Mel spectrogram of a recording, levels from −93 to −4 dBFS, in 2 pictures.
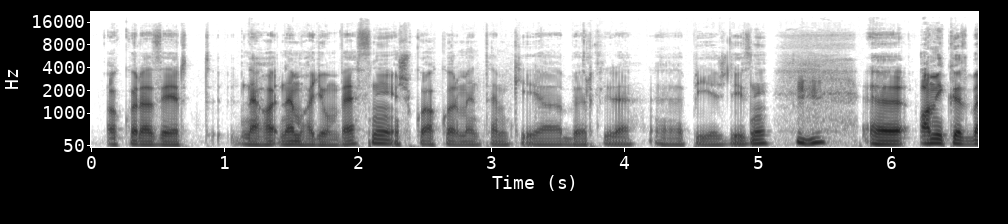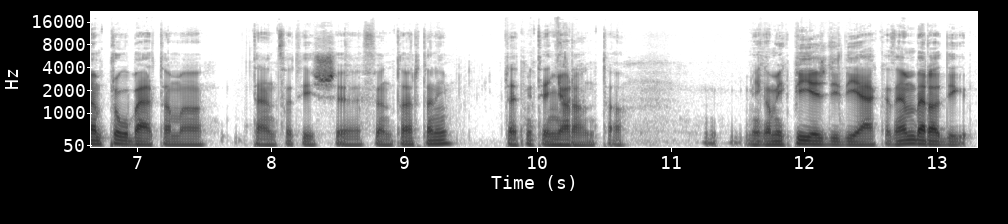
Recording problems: none

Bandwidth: 18.5 kHz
